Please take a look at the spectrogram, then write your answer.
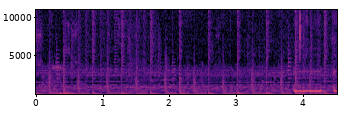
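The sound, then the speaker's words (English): A phone call ringing tone with a steady, rhythmic pulsing beat repeating throughout, ending in a sustained electronic tone; no one speaks. “It's ringing.”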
